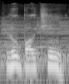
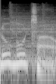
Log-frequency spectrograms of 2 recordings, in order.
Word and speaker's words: Louboutin: Wie spricht man das immer aus? – Louboutin. – Nein, Louboutin.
